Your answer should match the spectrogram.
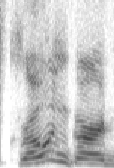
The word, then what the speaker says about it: Grønnegaard: podcast I am so excited to have Lars growing guard with us today welcome to the show hey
